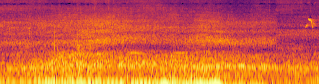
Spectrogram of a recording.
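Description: Sheriff's patrol car driving up and stopping: a low engine and tyre rumble that grows louder through the middle and fades out near the end.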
